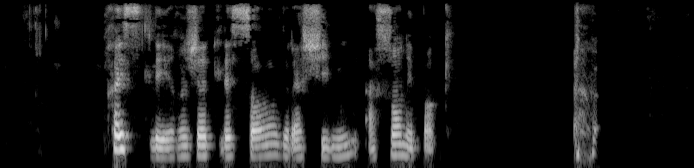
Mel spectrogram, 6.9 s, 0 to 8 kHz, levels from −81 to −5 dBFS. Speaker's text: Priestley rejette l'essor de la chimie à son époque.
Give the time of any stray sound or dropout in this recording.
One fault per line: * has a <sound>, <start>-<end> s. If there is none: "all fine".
* has a cough, 5.7-6.0 s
